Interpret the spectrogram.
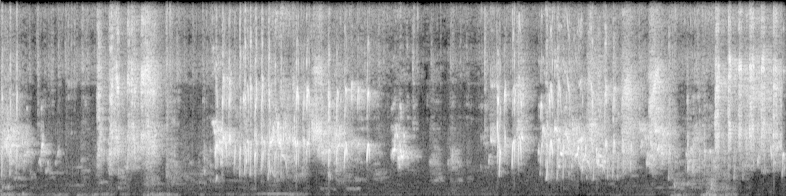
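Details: Several pet parakeets chirping on a winter morning while eating warm meals; dense, rapid warbling chatter and squeaky tweets in bursts, with a short lull near the middle and low thumps of movement underneath.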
